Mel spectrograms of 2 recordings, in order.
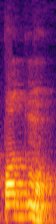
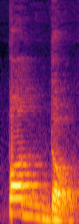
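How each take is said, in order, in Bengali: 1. m ধ্বনিটি d-এর পরে উচ্চারিত হয়। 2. d-টি দ্বিত্ব হয় এবং কোনো m শোনা যায় না। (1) "এরূপ হবে না" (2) "এখানে কিন্তু ময়ের উচ্চারণটা হয়নি"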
